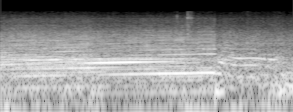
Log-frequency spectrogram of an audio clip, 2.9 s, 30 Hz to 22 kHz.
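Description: Ferrari F12 Berlinetta V12 engine revving hard in second gear, a loud, steady rising roar with climbing harmonics that dips briefly near the end as it shifts, heard close up with no talking.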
